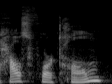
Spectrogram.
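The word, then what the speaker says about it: Fortemps: allies or her deaths it's pronounced house for Tom is that what he said he said for Tom I never would have guessed that what language does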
